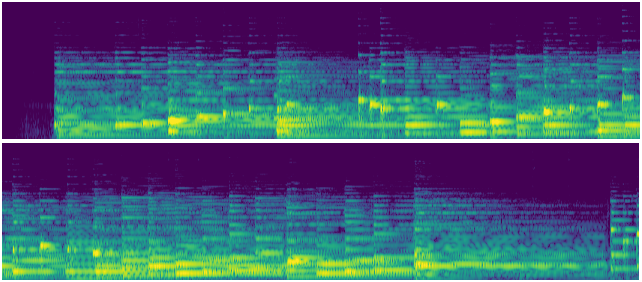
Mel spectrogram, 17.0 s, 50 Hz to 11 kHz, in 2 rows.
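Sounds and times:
upright piano melody: 0.7 - 17.0.

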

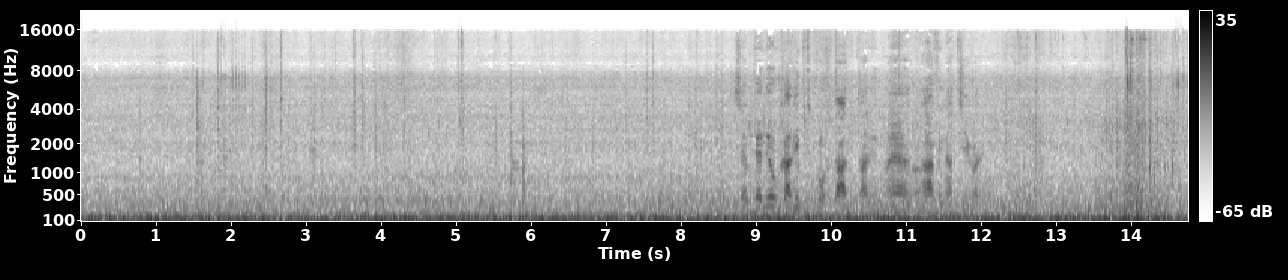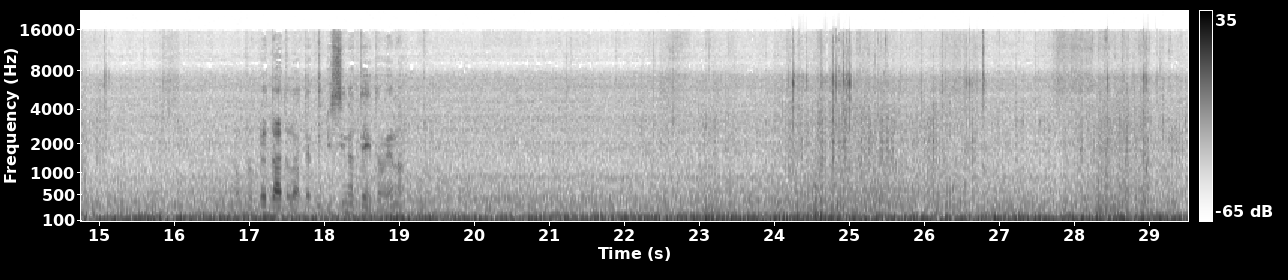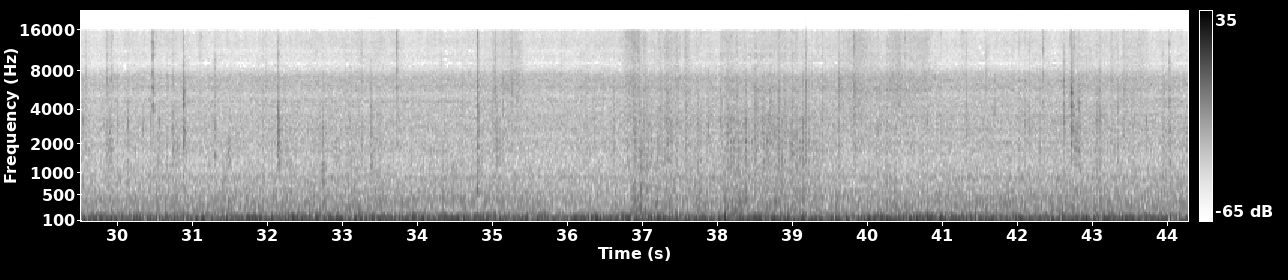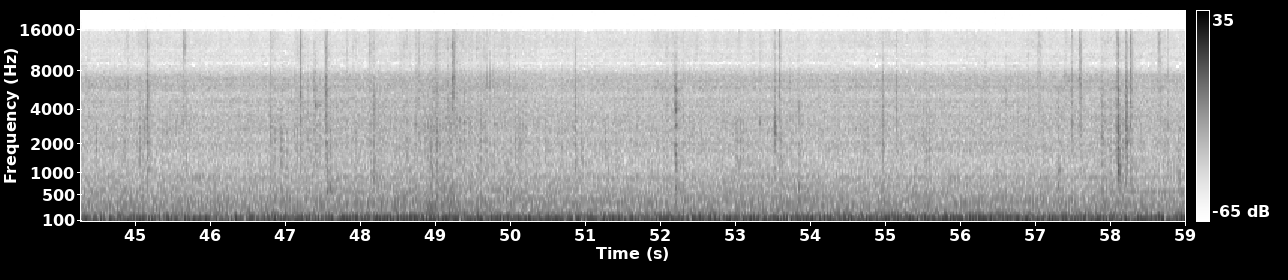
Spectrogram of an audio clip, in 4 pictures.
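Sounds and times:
car driving on dirt road: 0.0 - 59.0
small clicks and knocks: 57.2 - 59.0.

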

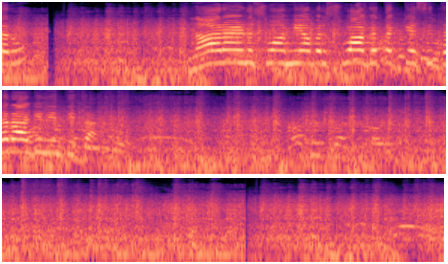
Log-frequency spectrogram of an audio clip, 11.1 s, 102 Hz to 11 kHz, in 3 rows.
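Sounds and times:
rapid clattering: 0.0 - 11.0
crowd din: 1.2 - 11.0.

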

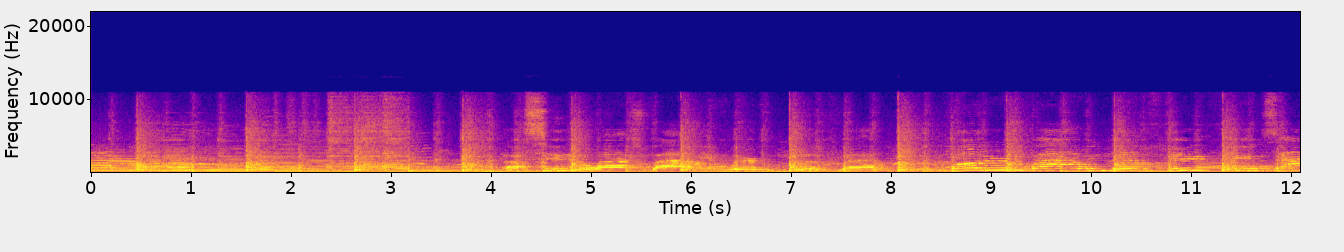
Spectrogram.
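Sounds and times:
male lead vocal: 0.0 - 1.6, 3.9 - 12.0
bass guitar: 0.0 - 12.0
drums: 0.0 - 12.0
electric guitar: 0.0 - 12.0.

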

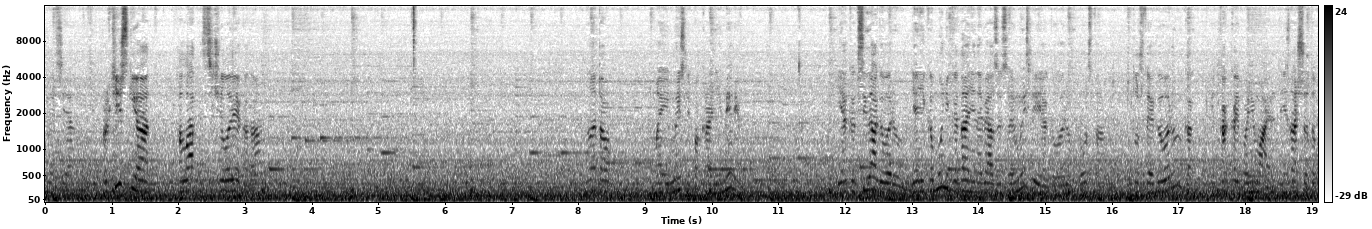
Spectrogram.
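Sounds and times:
music playing: 0.0 - 19.0
truck engine and road rumble: 0.0 - 19.0.

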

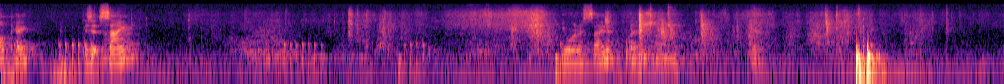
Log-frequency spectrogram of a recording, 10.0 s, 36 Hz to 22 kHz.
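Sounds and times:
chirping squeaks: 0.6 - 1.0, 2.5 - 3.3, 4.0 - 4.4
paper rustling: 4.8 - 9.7.

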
